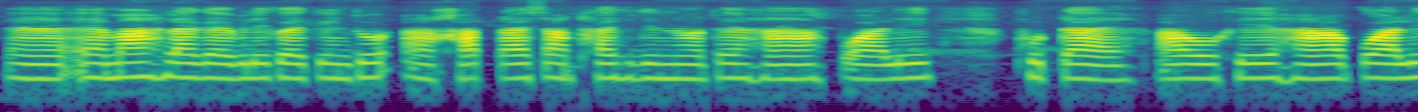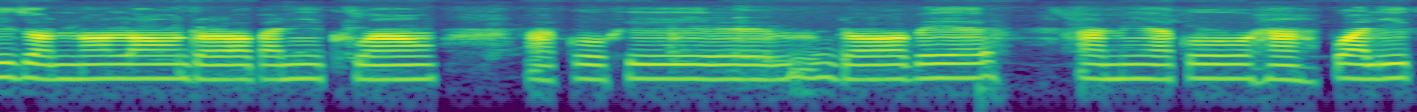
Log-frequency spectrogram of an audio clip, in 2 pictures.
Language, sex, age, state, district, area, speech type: Assamese, female, 45-60, Assam, Majuli, urban, spontaneous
